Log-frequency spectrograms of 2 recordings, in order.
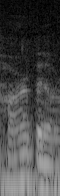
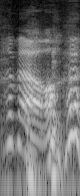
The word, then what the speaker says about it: Havel: We got Miss Harville right here. Did I pronounce that right? I answered a Havel. Okay. But it's Havel.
